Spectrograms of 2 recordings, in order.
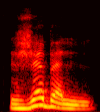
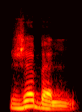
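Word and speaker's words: جبل: dit Jabal ou Jabal on entend aucune voyelle longue donc logiquement on écrit tris sons simple Jabal Jabal c'est parti on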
